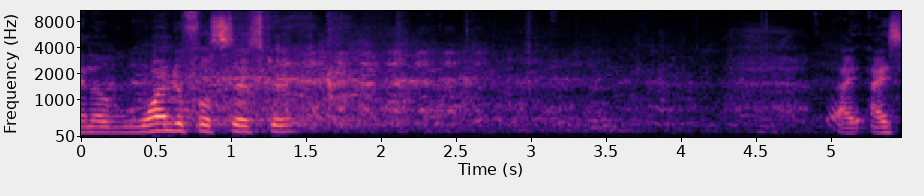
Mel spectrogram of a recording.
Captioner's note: audience chuckles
